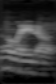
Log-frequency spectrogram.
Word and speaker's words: Helena: Hi, I'm Helena, pronounced Helena rather than Helena or Helena as us Australians like to call it.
